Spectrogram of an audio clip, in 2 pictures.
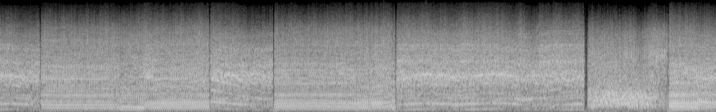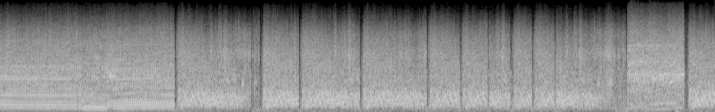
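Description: Motorcycle and jeep engines revving in a chase, their pitch rising and falling over a noisy rush. From about thirteen seconds in, the sound is broken by many brief drop-outs.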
